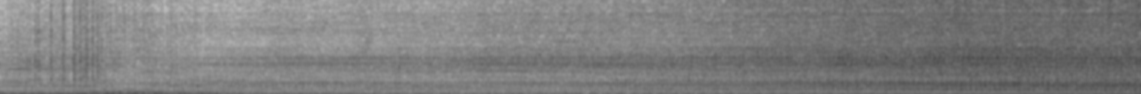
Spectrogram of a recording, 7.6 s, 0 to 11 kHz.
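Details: 2000 BMW M5 (E39) with 340k miles, several exhaust leaks around mufflers and resonator, just after startup: revs flare then settle into low, uneven stumbling idle; cold-start misfire, cause suspected not confirmed.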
